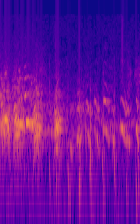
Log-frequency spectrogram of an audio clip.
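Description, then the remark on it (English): A dog named King whines in a drawn-out, tonal cry, then breaks into a quick run of short, sharp yips and barks, fairly loud, on the edge of a ravine in falling snow, with no one talking. “King whined and ran back and forth on the edge of the ravine.”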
